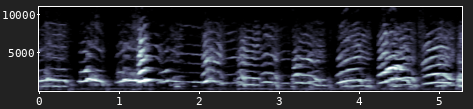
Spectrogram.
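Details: Chocolate Labrador Retriever puppies, 26 days old, a litter of six playing and climbing out of the whelping box: overlapping high squeaky yelps, whines and little growls, arched in pitch, coming in quick bursts about every half second, indoors.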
